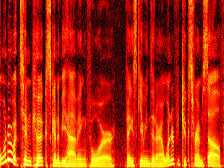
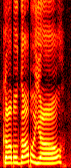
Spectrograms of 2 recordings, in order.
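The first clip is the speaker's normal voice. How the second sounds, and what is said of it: Tim Cook impersonating a turkey. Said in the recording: “impersonating Tim Cook, impersonating a turkey”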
